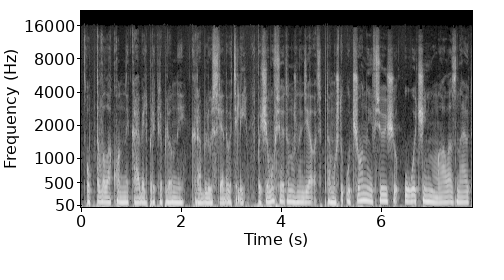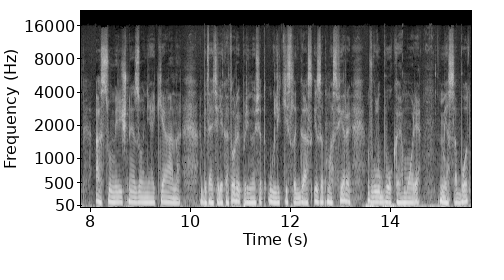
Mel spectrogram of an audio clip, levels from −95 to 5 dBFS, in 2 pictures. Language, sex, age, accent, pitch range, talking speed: Russian, male, 20-39, native, 100-115 Hz, 130 wpm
